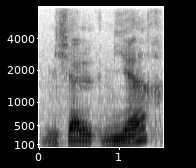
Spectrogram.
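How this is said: The name is pronounced with French sounds.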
